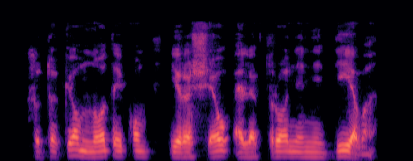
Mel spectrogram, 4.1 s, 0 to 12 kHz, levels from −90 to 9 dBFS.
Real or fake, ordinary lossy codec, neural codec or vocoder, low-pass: fake; AAC, 64 kbps; codec, 16 kHz, 8 kbps, FreqCodec, larger model; 7.2 kHz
